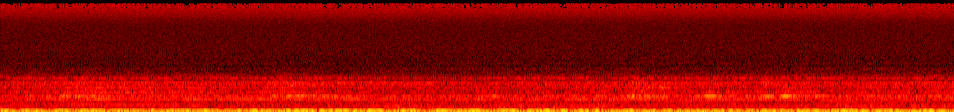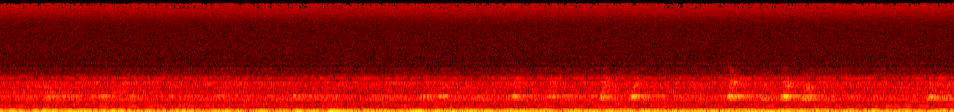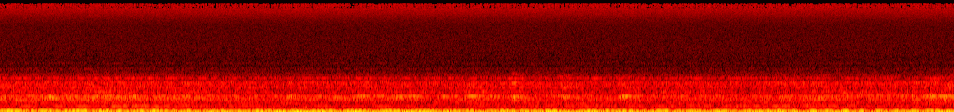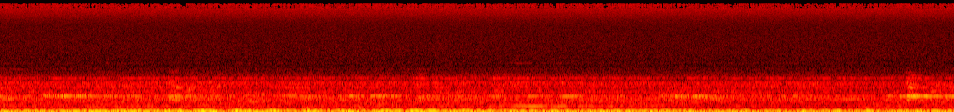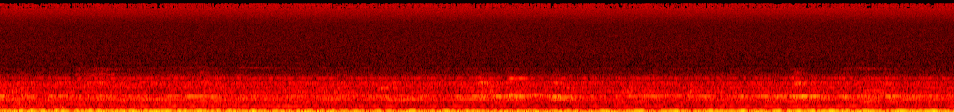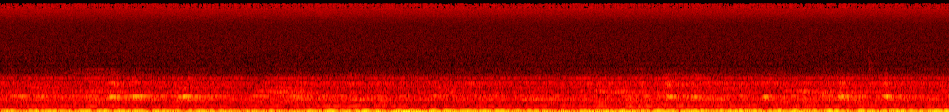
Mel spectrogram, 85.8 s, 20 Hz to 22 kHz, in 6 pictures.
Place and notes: Vilnius, Lithuania, lifts tower
winter skiing tracks. geophone on lift's tower
Vilniaus apskritis, Lietuva, 17 October 2020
